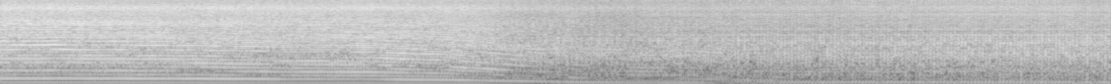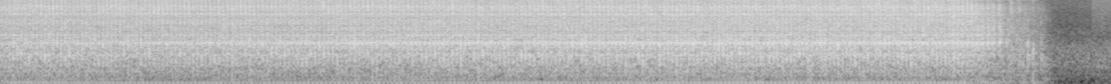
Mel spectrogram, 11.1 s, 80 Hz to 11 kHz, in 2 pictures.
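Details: OS LA40 nitro glow engine on a Balsa Max Thrust trainer, eBay unit stored months, first-turn start, leaned from rich: high revs drop cleanly to a steady even idle without stumbling before shutdown; normal running.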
